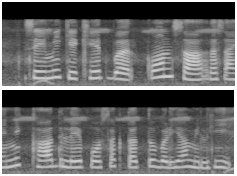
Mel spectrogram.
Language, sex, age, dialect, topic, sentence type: Chhattisgarhi, female, 31-35, Northern/Bhandar, agriculture, question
